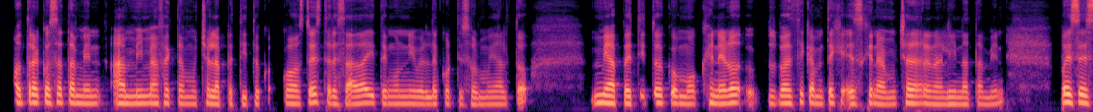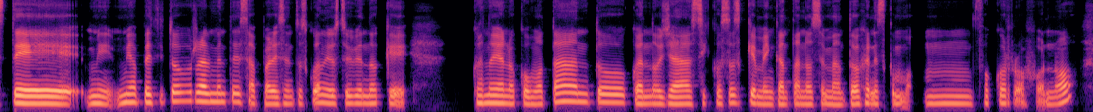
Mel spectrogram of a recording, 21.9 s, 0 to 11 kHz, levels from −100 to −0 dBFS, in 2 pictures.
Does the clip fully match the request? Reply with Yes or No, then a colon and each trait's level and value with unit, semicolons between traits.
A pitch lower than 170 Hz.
No: medium, 175 Hz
